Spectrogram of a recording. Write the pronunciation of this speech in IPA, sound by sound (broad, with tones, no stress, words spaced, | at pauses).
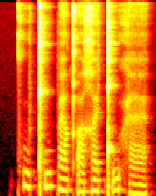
kʰu˦˨ǃʼu˦ pæ˧qʼɛ˨χɛ˧ ǃʼu˧ hæ˨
